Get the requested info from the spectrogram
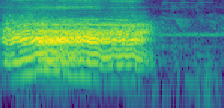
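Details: A single long, shaky bleat of about one second from a Boer and Sirohi cross goat on a village farm, cut off abruptly and followed by quiet.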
